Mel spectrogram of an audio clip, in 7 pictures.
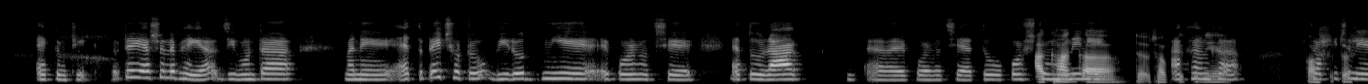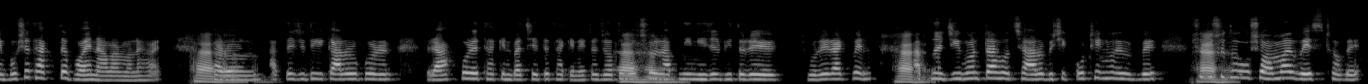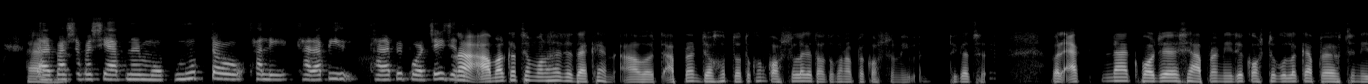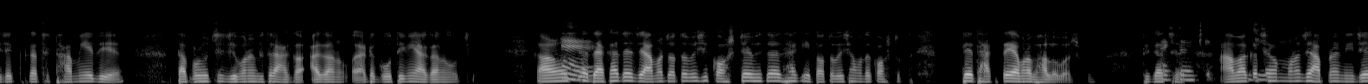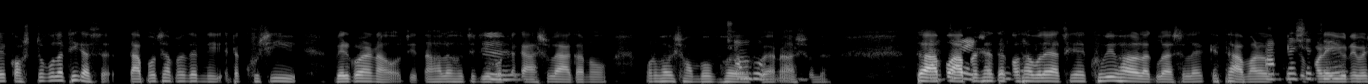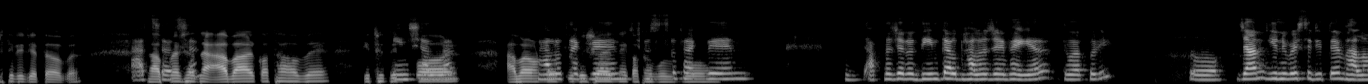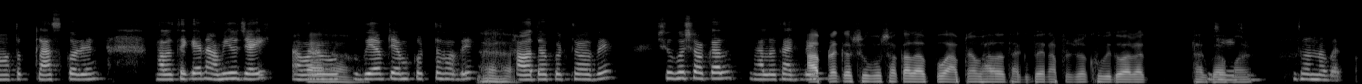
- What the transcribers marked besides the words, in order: other noise
- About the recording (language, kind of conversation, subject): Bengali, unstructured, আপনার মতে বিরোধ মেটানোর সবচেয়ে ভালো উপায় কী?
